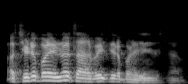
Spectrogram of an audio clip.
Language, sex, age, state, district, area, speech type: Nepali, male, 60+, West Bengal, Darjeeling, rural, spontaneous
